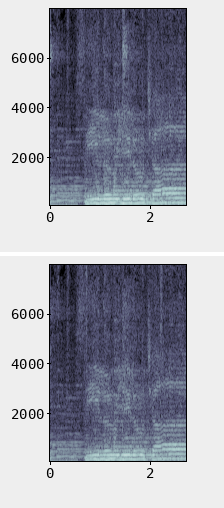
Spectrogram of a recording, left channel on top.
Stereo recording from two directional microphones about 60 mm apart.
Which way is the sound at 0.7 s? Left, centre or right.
Right.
